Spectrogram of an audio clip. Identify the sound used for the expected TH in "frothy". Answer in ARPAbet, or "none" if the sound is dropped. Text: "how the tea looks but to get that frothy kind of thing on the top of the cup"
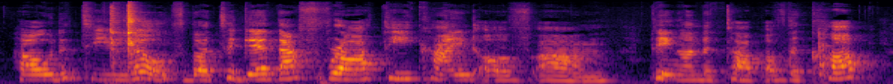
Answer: T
